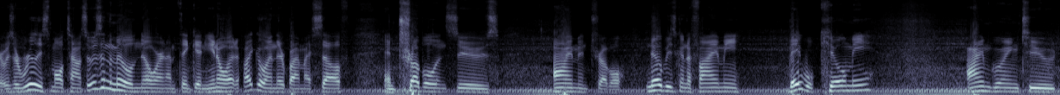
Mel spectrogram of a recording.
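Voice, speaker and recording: Guy vlogging a story, kinda high voice, chatty and dramatic, noisy street sounds behind him. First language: English. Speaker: vlogger telling a travel story. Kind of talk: animated first-person storytelling, casual chat. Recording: noisy outdoor recording with vehicle sounds.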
